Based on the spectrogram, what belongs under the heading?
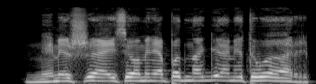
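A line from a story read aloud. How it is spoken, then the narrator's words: Growled. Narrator (Russian): прорычал Крут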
